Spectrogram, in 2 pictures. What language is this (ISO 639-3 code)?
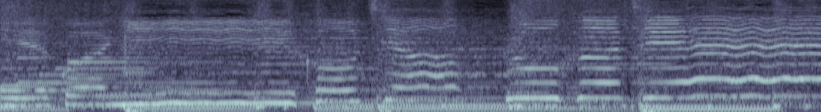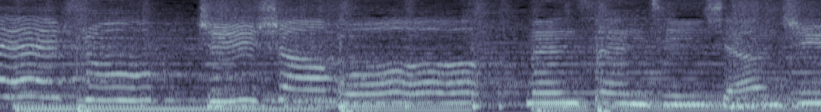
zho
